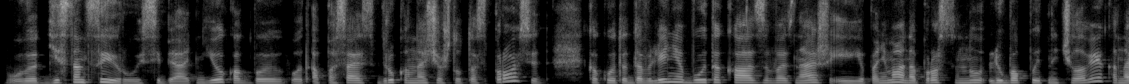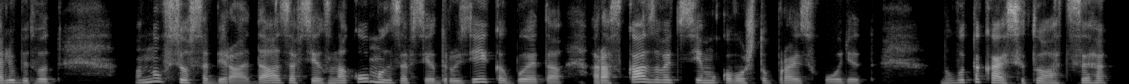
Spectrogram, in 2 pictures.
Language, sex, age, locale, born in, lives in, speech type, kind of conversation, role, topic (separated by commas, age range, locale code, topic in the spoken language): Russian, female, 40-44, ru-UA, Ukraine, United States, conversation, advice, user, Как мне установить границы и сократить эмоциональную дистанцию в семье?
